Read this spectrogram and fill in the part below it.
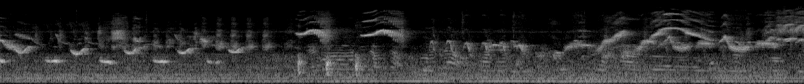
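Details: Caged Chinese hwamei singing a busy mix of short whistled notes, sharp upward sweeps and chattering bursts, loud and varied, with a steady low hum underneath throughout.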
